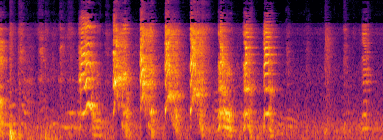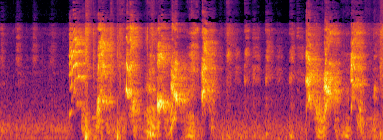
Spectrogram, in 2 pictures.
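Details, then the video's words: Pug barking: a rapid run of short, sharp yaps roughly two or three a second for several seconds, a brief pause, then another burst of quick barks. "dog barking (pug bark)"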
